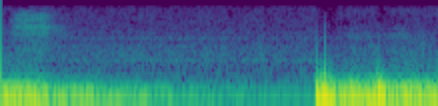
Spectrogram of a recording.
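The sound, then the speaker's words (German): A deep, muffled heartbeat thumps in a slow rhythmic pulse, fading briefly before a strong double beat returns, booming with no voices. “Und spüre hinein in diesen Pulsschlag. Der Pulsschlag der Erde entspricht dem Herzschlag deines eigenen Seins.”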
